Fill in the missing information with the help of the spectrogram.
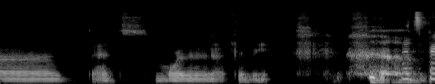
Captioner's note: laughs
